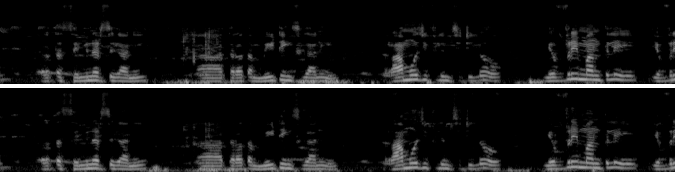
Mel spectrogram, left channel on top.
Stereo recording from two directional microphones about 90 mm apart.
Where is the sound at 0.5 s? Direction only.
40° right (ahead or behind).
